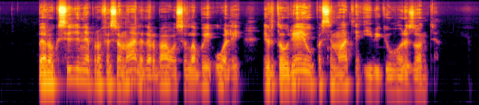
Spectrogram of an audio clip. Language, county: Lithuanian, Alytus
